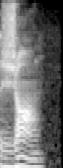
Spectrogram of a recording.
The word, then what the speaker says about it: Jean: separated um Alonso male Jean is pronounced like John and female one is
